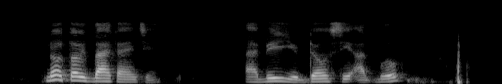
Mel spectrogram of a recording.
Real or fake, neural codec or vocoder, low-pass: fake; codec, 16 kHz, 1 kbps, X-Codec, WavLM features, trained on Multilingual LibriSpeech; 7.2 kHz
